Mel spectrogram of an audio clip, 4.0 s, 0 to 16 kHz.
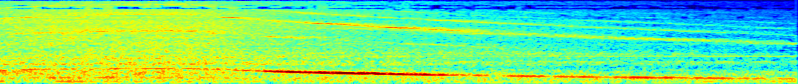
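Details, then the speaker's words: Rough U2 hand dryer motor: a high whine drops steadily in pitch as it runs down, with a coarse rasping rush over it. Sounds really bad, not how it should sound. Rough motor noise, cause unconfirmed. "oh this fishy now sounds really bad listen to"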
